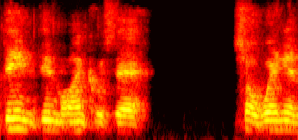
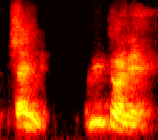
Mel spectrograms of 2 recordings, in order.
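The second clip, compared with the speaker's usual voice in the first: put-on pitched-up surprise at an old friend; surprised greeting; 8 semitones higher than usual. Spotting old schoolmate Jamie at the show, higher and surprised. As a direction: call out, pleasantly shocked. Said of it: "I was like".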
